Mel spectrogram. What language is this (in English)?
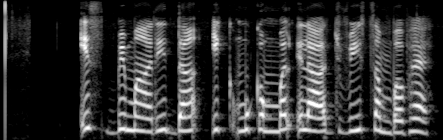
Punjabi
